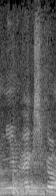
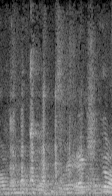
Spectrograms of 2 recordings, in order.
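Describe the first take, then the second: First: Said in the usual way. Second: "Yung ex ko" stretched very slowly, rising at the end; slow drawn-out. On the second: Shown as a demonstration. Repeating it slowly to the director for a laugh, drawn out. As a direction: drag out "Yung ex ko" slowly for a wistful effect.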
